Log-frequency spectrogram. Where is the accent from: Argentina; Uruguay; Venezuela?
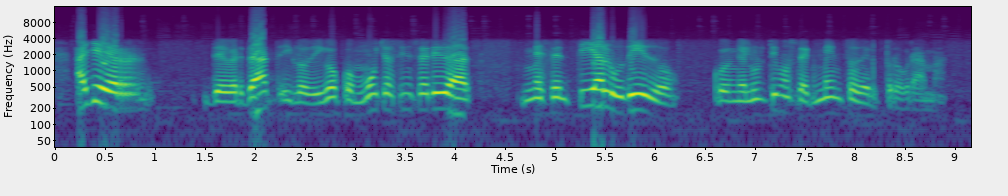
Venezuela; somos una vez venezolanos, dos veces venezolanos, tres veces venezolanos, y si queda algo, somos venezolanos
